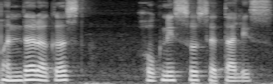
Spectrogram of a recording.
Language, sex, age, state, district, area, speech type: Gujarati, male, 18-30, Gujarat, Anand, rural, spontaneous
